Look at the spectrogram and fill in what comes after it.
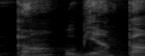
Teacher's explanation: voyelle palatale, non labiale, nasale, ouverte, c'est comme dans pain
